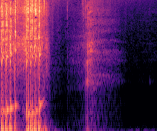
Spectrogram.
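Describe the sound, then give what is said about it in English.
Two loud, rough oinks from a pig called History Hog in quick succession, followed by a brief pause and then a shorter, higher, fainter squeal-like cry, with no talking. “Oink, oink, wee, wee!”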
